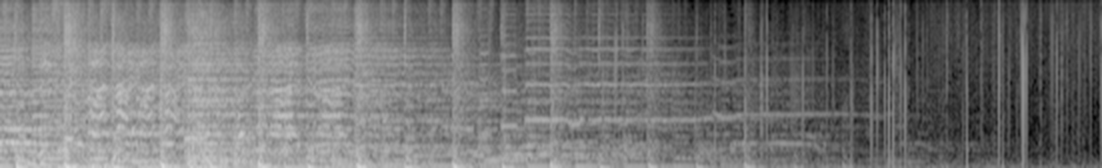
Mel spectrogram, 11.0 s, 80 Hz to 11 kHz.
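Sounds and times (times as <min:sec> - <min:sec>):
vinyl hiss and crackle: 0:04.5 - 0:11.0.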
